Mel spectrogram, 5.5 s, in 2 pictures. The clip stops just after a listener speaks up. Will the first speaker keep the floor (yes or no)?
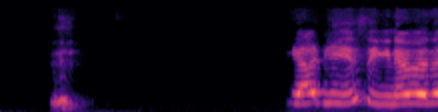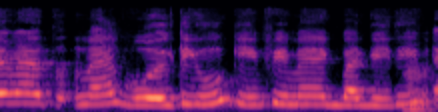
yes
